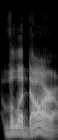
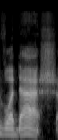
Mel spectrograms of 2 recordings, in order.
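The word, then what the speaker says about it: Vladař: Dan Vladar, or Dan Vladash, I believe is the actual proper way of pronouncing it.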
